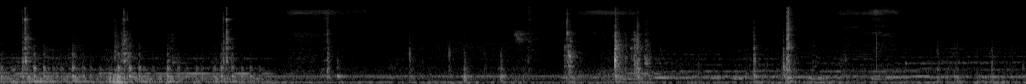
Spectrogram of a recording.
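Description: Scattered, irregular clicks and light knocks from a CNY portable embroidery machine being handled and worked on, over a faint steady hum.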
